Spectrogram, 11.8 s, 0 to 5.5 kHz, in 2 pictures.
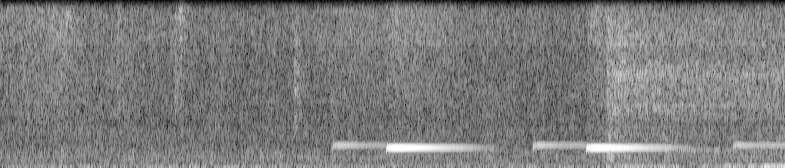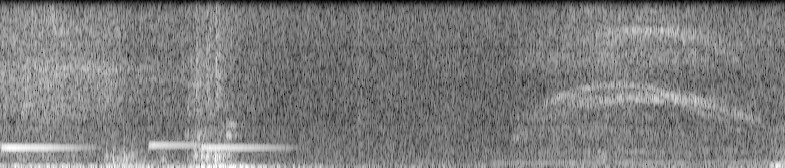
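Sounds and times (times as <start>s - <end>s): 
low train rumble: 1.6s - 11.7s
two-note train door warning chime: 2.5s - 8.2s
train sliding doors closing with a whoosh and thud: 4.4s - 8.2s, 11.3s - 11.7s.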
